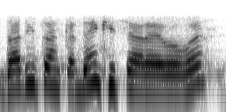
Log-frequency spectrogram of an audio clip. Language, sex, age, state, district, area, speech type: Sindhi, female, 30-45, Rajasthan, Ajmer, urban, conversation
